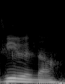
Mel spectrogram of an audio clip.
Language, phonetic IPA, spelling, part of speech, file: Polish, [ˈvʲilnɔ], Wilno, proper noun, Pl-Wilno.ogg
